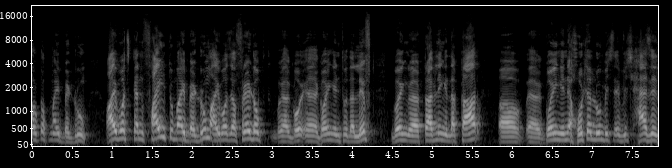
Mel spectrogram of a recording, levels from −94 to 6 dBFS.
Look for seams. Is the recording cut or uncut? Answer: uncut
